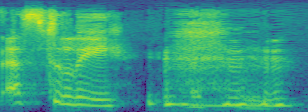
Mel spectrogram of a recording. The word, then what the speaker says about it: Esteli: evocation and uh is stanley am i pronouncing your name correctly it's esteli okay yeah accent there we go thank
